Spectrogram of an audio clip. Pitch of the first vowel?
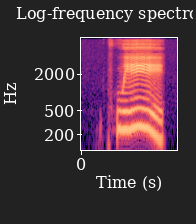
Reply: falling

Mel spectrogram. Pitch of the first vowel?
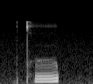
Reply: rising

